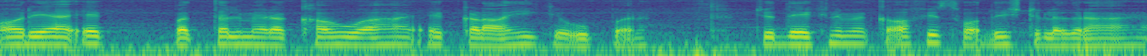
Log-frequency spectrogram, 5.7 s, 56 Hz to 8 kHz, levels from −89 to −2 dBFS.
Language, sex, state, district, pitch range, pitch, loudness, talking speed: Hindi, male, Bihar, Jahanabad, 140-155 Hz, 150 Hz, -17 LUFS, 210 wpm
